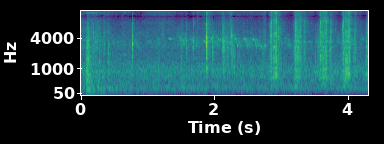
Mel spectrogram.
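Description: A LiFePO4 battery being set down and pushed into a camper's battery compartment: a knock as it lands, a few clicks, then a run of evenly spaced clicks, about three a second, in the second half.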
